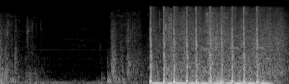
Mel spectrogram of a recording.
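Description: Fortnite battle royale gunfire: after a quieter start, a loud rapid string of evenly spaced automatic shots bursts in and hammers on steadily to the end.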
